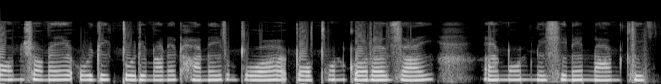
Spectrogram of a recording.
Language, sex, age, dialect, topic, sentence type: Bengali, female, 18-24, Rajbangshi, agriculture, question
